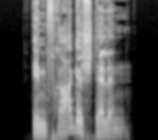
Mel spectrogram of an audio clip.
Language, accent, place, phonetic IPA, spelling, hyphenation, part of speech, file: German, Germany, Berlin, [ɪn ˈfʁaːɡə ˌʃtɛlən], in Frage stellen, in Fra‧ge stel‧len, verb, De-in Frage stellen.ogg
- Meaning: to question, to challenge, to cast doubt on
